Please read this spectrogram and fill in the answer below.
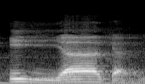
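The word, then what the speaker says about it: إِيَّاكَ: Kata Imam Ibnu Katsir, ini tidak boleh dibaca tanpa tasydid, harus dengan tasydid. Iyyaka.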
